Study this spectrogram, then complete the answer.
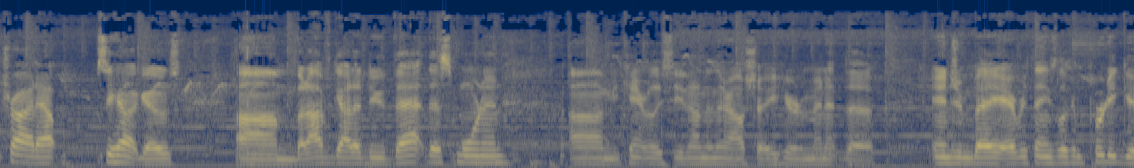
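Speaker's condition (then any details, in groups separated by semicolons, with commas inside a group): No condition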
